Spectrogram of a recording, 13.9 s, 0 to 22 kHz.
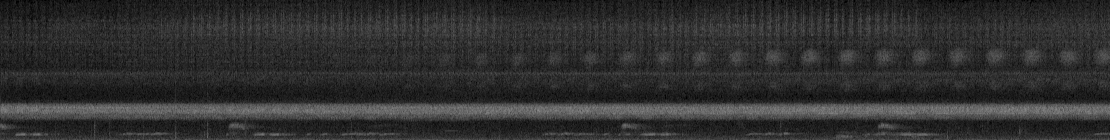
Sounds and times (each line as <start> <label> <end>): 9.4 Cicadas cries 11.8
